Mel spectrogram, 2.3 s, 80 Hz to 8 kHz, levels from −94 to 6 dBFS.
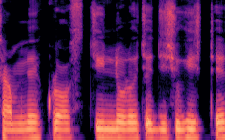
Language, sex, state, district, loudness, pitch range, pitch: Bengali, male, West Bengal, Dakshin Dinajpur, -17 LUFS, 120-125 Hz, 120 Hz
